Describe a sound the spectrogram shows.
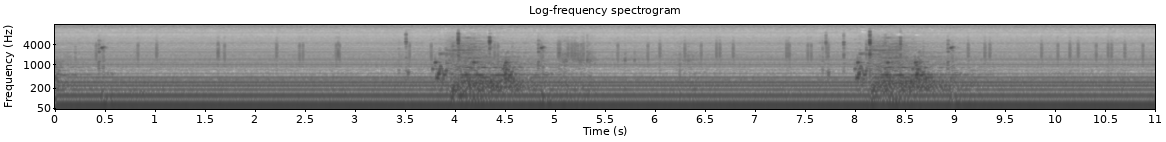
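Soft menu clicks tick repeatedly as a counter changes.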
